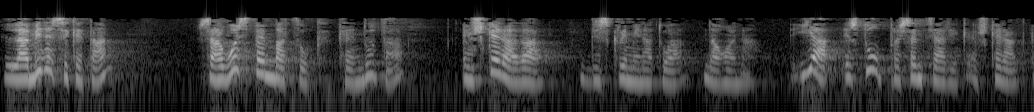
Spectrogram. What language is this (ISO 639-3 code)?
eus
